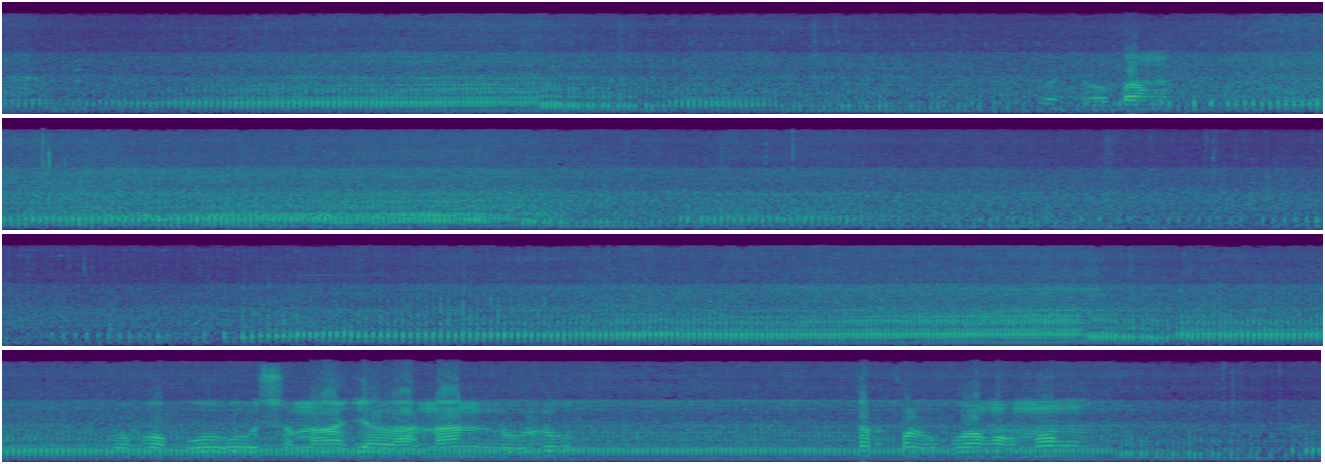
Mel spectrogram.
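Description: A motorcycle engine hums and revs up and down close by.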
